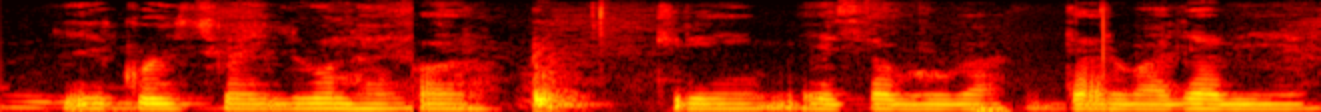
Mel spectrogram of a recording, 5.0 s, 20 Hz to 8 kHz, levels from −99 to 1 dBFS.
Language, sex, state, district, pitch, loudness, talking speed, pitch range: Hindi, male, Chhattisgarh, Sarguja, 130 Hz, -35 LUFS, 155 wpm, 125-130 Hz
